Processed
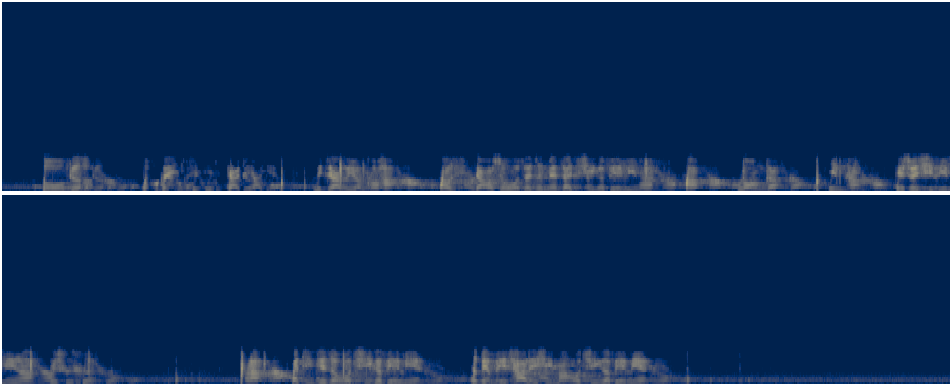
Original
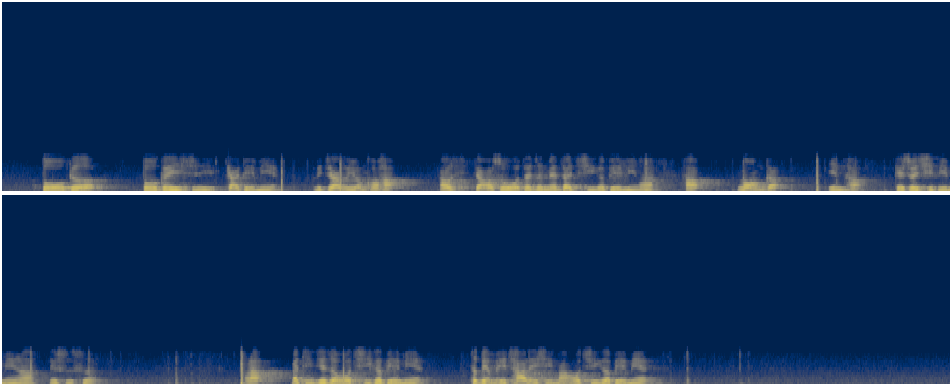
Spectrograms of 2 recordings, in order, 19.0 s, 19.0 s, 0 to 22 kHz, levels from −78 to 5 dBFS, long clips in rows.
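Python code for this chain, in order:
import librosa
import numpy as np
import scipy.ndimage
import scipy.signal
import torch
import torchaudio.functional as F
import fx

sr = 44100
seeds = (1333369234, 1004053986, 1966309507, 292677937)

y = fx.hpss_only(x, sr, part='percussive', at=(0.78, 2.78))
y = fx.echo_tape(y, sr, ms=229, feedback_pct=22, wet_db=-14.0, lp_hz=2600.0, drive_db=3.0, wow_cents=9)
y = fx.auto_wah(y, sr, base_hz=570.0, top_hz=2600.0, q=4.0, full_db=-18.0, direction='up')
y = fx.tilt_shelf(y, sr, db=-8.0, hz=910.0)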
